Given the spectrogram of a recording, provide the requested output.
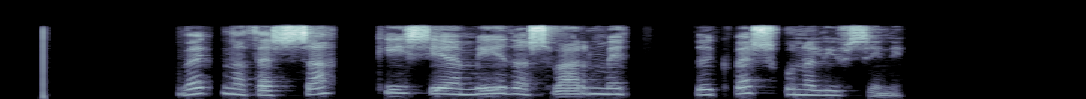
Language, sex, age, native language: Icelandic, female, 40-49, Danish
